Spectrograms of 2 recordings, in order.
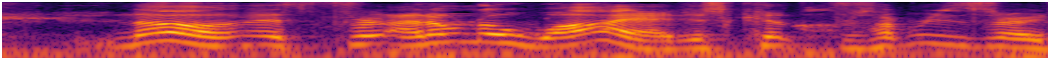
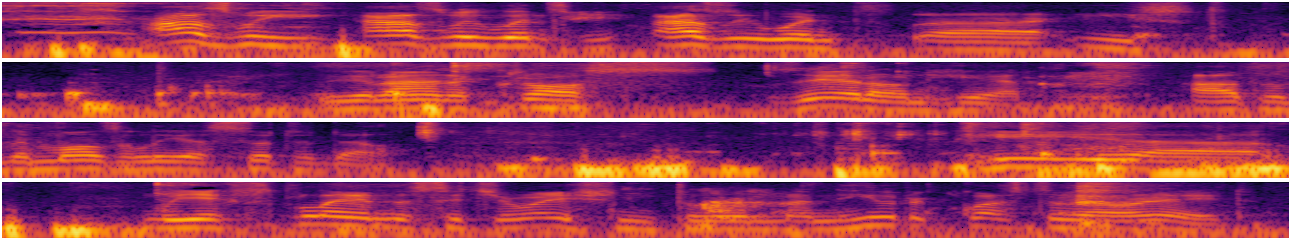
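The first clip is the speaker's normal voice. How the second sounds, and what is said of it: Put-on Scottish-Russian accent. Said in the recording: “somewhere between Russian and Scottish ... get out of this fucking accent ... Can't handle your Scottish for long ... started dipping into Russian”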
